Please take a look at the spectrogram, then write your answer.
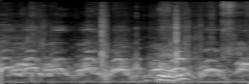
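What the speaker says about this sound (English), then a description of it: "And you hear them dog there back." Dogs on a beach at East Prospect, St. Thomas, Jamaica, giving a few short barks and whimpering yelps at close range, with a voice mixed in among them.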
